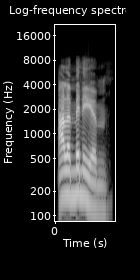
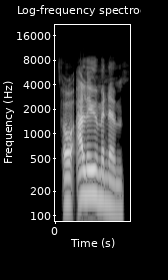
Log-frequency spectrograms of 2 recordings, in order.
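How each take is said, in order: First: "aluminium" with five syllables, al-yoo-MIN-ee-um; British pronunciation. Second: "aluminum" with four syllables, a-LOO-mi-num; "aluminum" said as uh-LOO-muh-num; American pronunciation. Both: Retold or imitated. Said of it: "You guys also say".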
